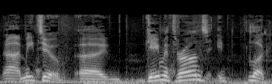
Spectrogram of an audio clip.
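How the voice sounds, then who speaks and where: A man's voice: a little high, faint music behind. A man with a nasal Chicago accent hosting a morning radio show, bantering and joking with his co-host. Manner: animated, jokey, quick to laugh.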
